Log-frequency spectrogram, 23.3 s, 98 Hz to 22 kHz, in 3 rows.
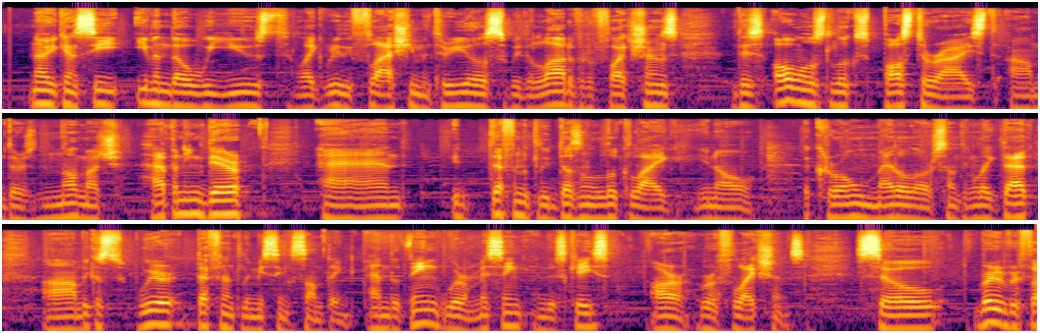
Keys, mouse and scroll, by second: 0.0 scroll down 1, 0.2-2.0 scroll up 1, 5.4 click, 9.8 click, 11.8-12.8 scroll down 3, 16.4-19.7 scroll up 3.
